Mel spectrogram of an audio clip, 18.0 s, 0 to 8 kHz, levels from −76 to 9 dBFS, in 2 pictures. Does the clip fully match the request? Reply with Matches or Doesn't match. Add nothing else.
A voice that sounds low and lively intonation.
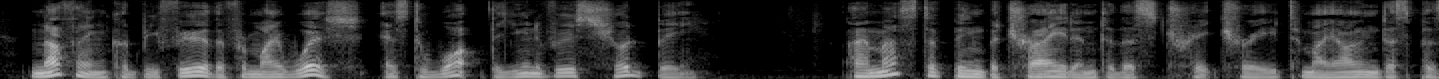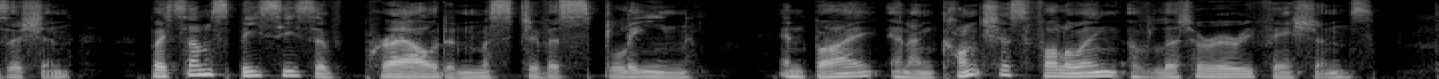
Matches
